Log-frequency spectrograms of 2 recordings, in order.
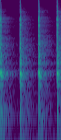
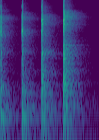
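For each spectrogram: First: Four quick, short taps with a mid-pitched knock: the shaft seal still sounds soft and rubbery, not yet seated. Second: Four sharp, bright taps with short metallic tails: a shaft seal driven fully home against its housing.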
